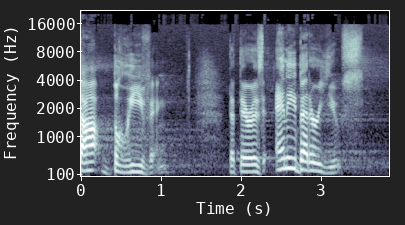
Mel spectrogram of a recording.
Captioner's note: none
